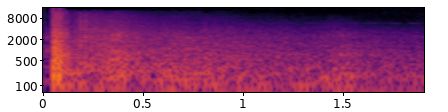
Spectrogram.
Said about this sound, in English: Fighter planes flying low over your city, for example, or explosions in the far and not so far distance.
